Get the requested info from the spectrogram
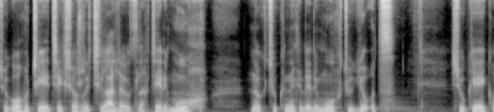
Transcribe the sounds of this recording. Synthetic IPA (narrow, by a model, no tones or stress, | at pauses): ʃukʼoχut͡ʃeːʔt͡ʃikʃuɾit͡ʃlaːlɾiʔut͡slaχt͡ʃeːʔɾimuːχ | noʔkt͡ʃuknikɾeʔɾimuːχt͡ʃujuʔt͡s | ʃuʔkeːkʼ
